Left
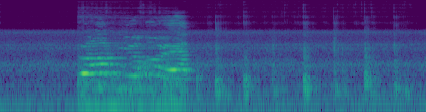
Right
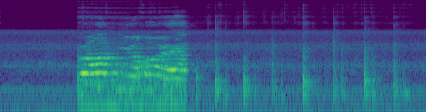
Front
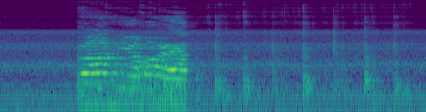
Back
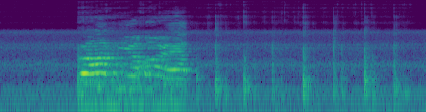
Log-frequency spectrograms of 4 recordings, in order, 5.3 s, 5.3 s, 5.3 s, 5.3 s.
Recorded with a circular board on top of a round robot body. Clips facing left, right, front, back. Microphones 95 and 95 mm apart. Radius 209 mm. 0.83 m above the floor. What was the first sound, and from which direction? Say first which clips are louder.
A shout: right 9 dB, back 4 dB; 120° right.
